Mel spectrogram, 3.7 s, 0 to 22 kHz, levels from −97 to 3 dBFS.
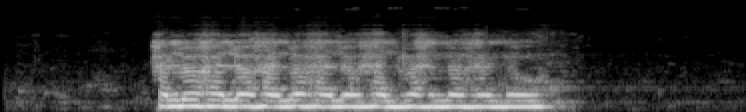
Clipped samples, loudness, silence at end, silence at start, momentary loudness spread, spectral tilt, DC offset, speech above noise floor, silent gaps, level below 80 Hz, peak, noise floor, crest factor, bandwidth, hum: under 0.1%; -16 LUFS; 0.95 s; 0.75 s; 6 LU; -8 dB/octave; under 0.1%; 52 dB; none; -60 dBFS; -6 dBFS; -67 dBFS; 12 dB; 6.6 kHz; none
